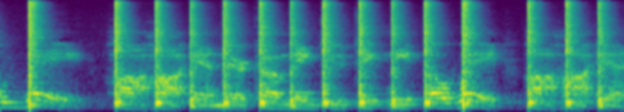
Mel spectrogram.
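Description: Drum kit playing a slow half-time shuffle groove, with hi-hat and cymbal strokes about three a second and ghost notes and accents on the snare. There is a short break just under a second in, and then the groove goes on.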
